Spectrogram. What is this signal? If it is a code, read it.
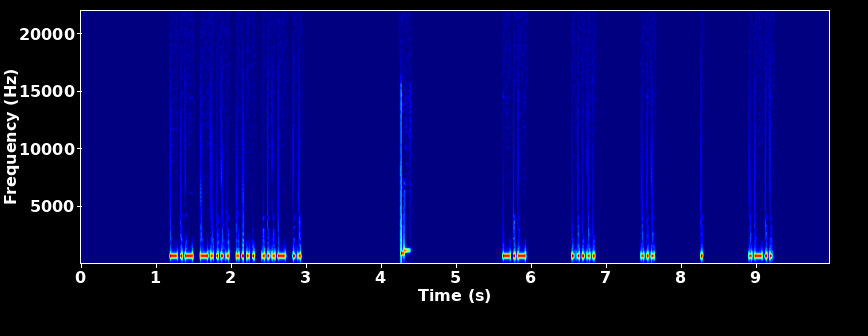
Morse code, heard as a keyed tone, about 36 wpm, spaced as for 18 wpm, 700 Hz. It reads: K6HVI K5SEL
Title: USA Call Signs - 5 Characters - 6x Character Spacing - 35wpm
